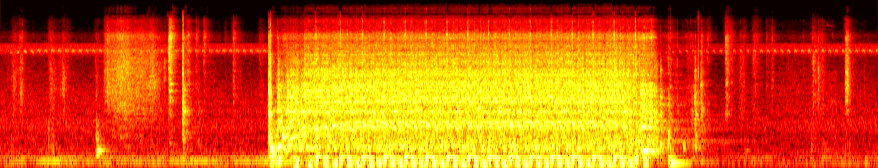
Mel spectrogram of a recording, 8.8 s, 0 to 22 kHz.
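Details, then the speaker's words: Briggs 20HP Intek V-twin in a Craftsman LT2000 tractor: about four seconds of steady, even cranking chug during a compression test with a second gauge. The right cylinder reads lower than the earlier 115, and the gauge needle leaks down. Cause unconfirmed. "wow it showed less i wasn't expecting that so it looks like maybe we need to check the uh right side cylinder huh"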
